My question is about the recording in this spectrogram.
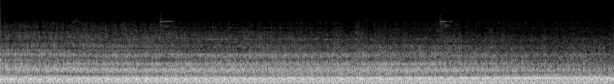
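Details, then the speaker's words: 2019 Ford Mustang GT V8 with active exhaust, first 15–20 seconds after start: loud idle with rapid, fairly regular clicking; owner suspects the exhaust baffles/valves, cause unknown, happens every start and quiet start fails. "I don't know what it's doing I don't I can't tell but it's very loud it's very audible and it just sounds like something's I don't know"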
